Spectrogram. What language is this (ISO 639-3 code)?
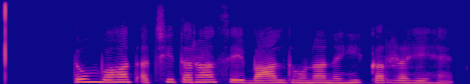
urd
